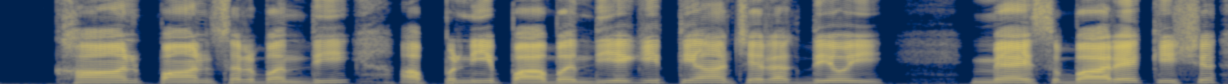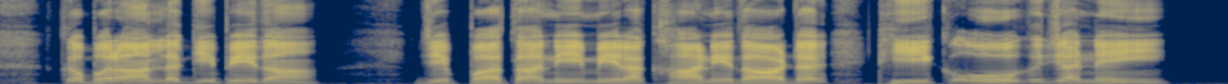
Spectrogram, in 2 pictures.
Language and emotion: Dogri, fearful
